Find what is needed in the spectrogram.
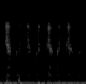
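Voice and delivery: quick whispered train chuffs; imitated chugging train. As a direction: chuff softly like a passing train. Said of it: "when trains go by, like".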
